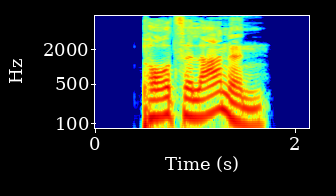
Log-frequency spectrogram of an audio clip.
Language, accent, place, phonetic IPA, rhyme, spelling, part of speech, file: German, Germany, Berlin, [pɔʁt͡sɛˈlaːnən], -aːnən, Porzellanen, noun, De-Porzellanen.ogg
- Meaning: dative plural of Porzellan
